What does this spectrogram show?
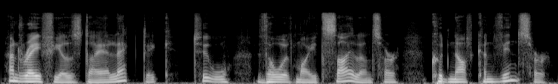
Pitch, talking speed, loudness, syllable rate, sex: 115 Hz, 140 wpm, -19 LUFS, 4.3 syllables/s, male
